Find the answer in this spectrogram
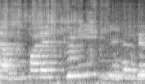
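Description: Women's voices talking in a room; speech is the main sound, with no other distinct sound standing out.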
